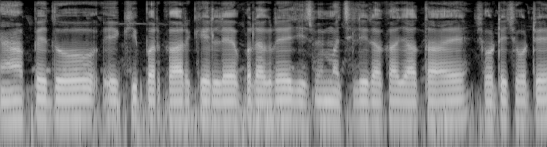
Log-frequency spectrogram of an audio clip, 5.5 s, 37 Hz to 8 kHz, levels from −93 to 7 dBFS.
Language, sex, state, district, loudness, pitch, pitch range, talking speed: Hindi, male, Jharkhand, Deoghar, -18 LUFS, 100 Hz, 100-105 Hz, 185 wpm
